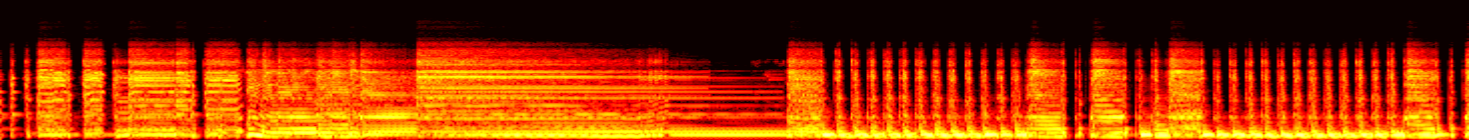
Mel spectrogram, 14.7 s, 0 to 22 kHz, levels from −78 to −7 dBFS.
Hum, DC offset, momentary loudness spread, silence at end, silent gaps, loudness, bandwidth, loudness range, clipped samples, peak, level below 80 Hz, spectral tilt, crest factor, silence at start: none; under 0.1%; 4 LU; 0 s; none; -20 LUFS; 6.8 kHz; 2 LU; under 0.1%; -8 dBFS; -54 dBFS; -7 dB/octave; 12 dB; 0 s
